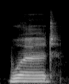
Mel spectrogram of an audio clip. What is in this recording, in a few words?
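"word", English; poitiers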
